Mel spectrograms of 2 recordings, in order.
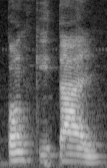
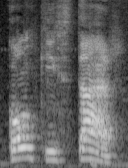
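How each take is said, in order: First: The s sound before the t is dropped. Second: The s sound before the t is pronounced.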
